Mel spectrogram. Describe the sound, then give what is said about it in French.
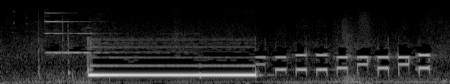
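A landline phone dialed to call a taxi: a steady dial tone, then a quick, even run of short touch-tone beeps as the number is keyed in. “On appelle un taxi?”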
